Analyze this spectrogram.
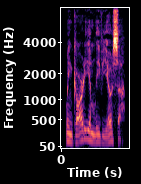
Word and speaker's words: Wingardium Leviosa: Wingardium Leviosa, he shouted, flailing his arms like a windmill. You've got it wrong, Hermione interjected bluntly. Its wingardium leviosa. The gar must be pronounced long and clearly.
